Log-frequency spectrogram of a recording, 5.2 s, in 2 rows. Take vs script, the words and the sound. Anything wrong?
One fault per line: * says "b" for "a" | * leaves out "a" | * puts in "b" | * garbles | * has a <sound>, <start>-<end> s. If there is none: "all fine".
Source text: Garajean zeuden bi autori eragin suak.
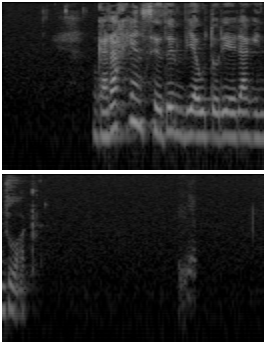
* has a laugh, 4.4-4.6 s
